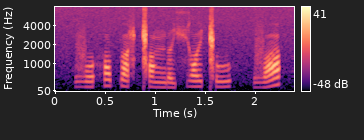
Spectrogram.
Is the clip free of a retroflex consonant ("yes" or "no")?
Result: yes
